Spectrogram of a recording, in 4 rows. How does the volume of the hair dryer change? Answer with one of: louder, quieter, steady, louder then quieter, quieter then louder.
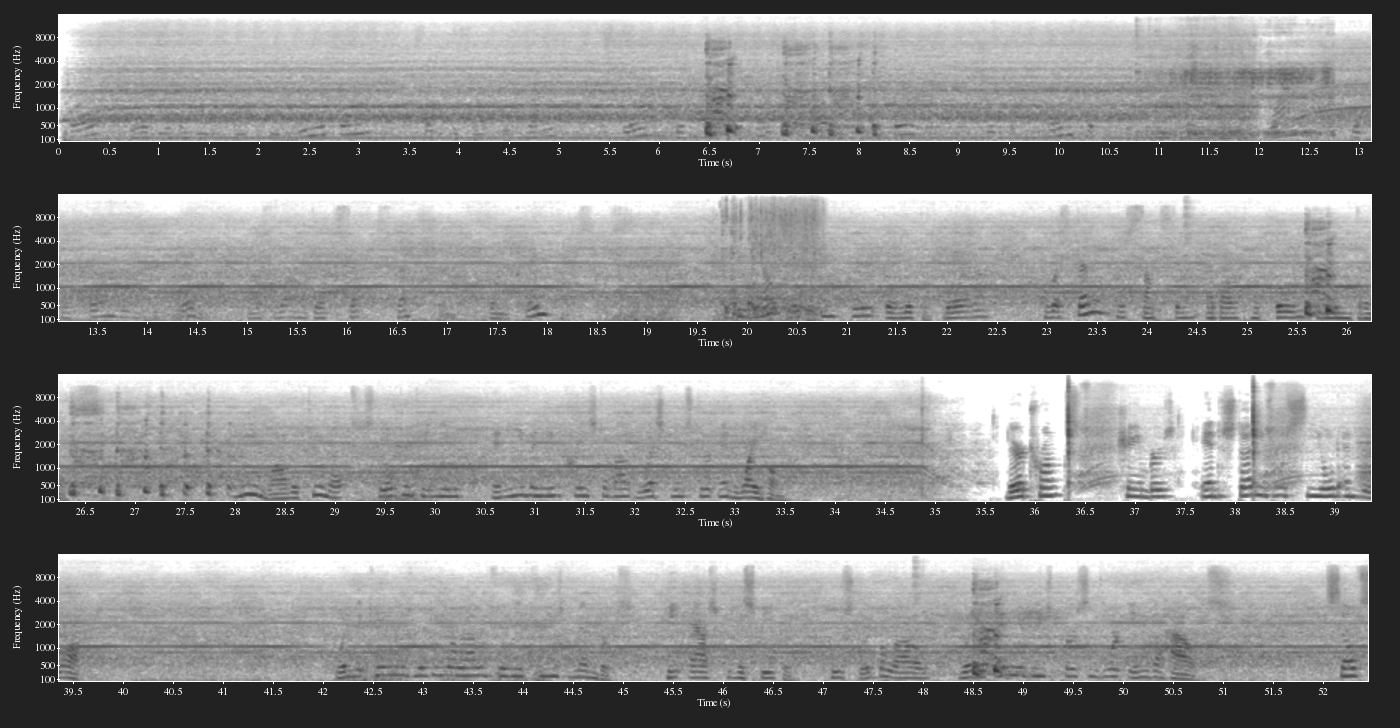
steady.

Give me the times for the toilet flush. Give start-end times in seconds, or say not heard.
10.8-12.8, 19.6-20.8, 48.1-49.5.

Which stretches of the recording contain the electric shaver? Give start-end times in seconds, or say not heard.
not heard.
